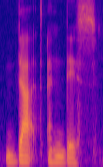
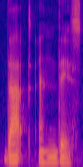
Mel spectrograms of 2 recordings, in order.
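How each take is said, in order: First: The first word starts with a hard d sound. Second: The first word starts with a soft th sound. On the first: The speaker calls it wrong. "he says words like dat" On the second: The speaker calls it right. "the correct pronunciation would be that and this"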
